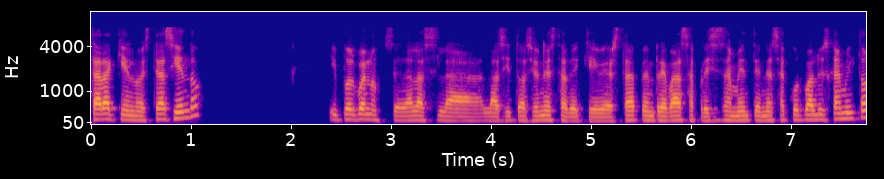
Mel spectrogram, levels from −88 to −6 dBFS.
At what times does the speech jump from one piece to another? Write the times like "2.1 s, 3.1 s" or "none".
none

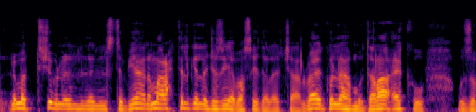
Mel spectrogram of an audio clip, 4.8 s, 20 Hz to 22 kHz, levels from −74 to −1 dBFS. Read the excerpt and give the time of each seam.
none

